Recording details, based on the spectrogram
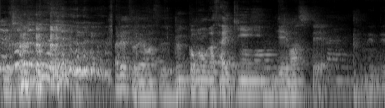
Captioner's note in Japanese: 笑い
